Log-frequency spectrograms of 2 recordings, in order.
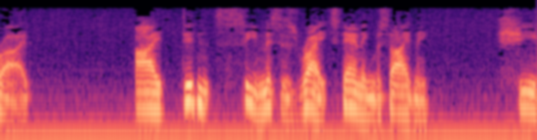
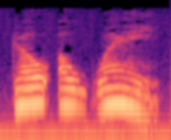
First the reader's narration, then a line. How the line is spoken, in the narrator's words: I said through clenched teeth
